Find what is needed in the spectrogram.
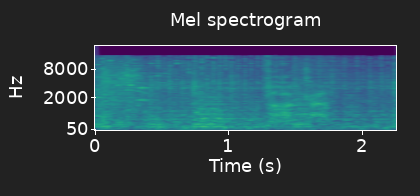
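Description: A sudden shattering crash at the start, over dramatic film score music.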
